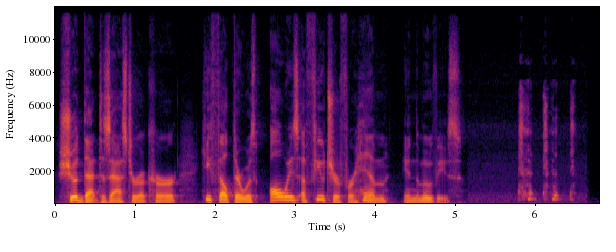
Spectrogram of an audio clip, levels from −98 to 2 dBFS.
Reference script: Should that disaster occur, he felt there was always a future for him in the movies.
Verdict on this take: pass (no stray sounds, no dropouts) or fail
fail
